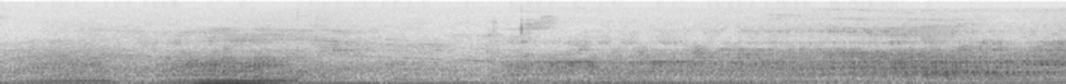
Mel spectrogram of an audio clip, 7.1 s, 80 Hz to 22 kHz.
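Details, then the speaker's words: 1999 Volvo with Detroit diesel engine, sitting since 2016, running after being started: deep, even diesel drone holding steady under some outside noise, with no knocks or misses; normal diesel running. "man that thing runs sweet don't it"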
